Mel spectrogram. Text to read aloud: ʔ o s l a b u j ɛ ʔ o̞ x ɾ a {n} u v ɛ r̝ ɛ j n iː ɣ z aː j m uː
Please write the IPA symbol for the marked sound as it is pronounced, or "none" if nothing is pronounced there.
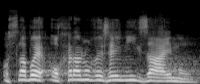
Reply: n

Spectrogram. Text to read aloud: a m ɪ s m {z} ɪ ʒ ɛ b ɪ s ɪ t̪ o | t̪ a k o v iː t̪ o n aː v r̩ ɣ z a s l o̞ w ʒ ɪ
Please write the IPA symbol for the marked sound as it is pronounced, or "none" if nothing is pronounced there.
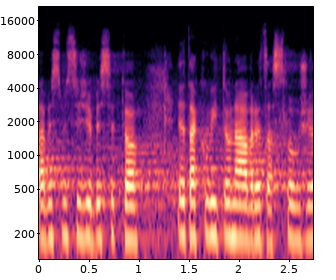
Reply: s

